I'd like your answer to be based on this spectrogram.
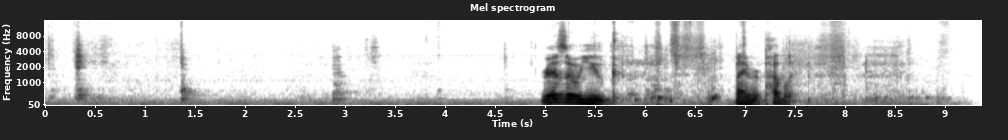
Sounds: inside a small room, Speech

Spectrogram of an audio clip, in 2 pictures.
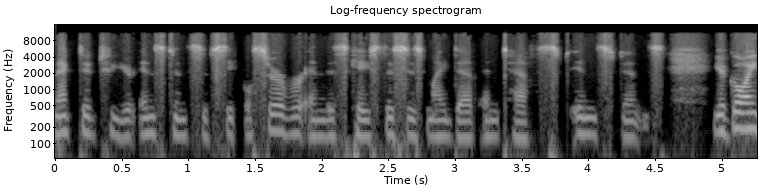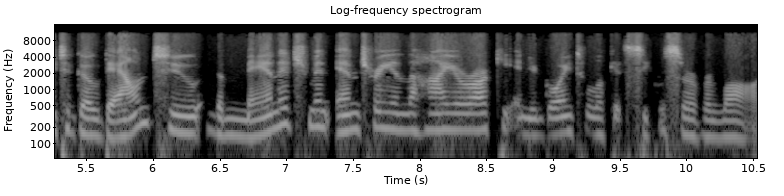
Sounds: Speech

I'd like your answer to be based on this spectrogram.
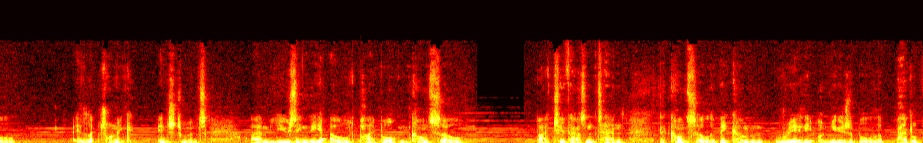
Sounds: Musical instrument, Keyboard (musical), Music, Speech

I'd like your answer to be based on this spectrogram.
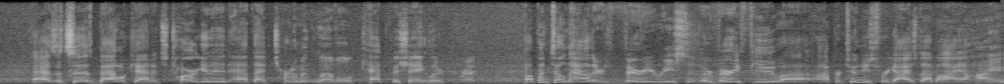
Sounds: Speech

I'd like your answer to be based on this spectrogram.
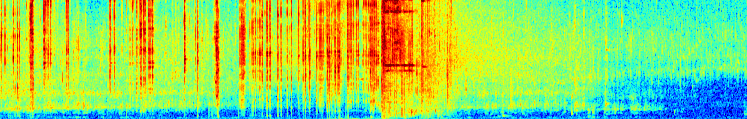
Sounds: Pour, Glass, Water

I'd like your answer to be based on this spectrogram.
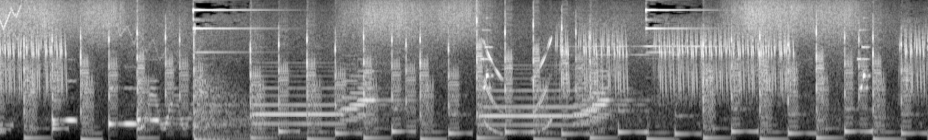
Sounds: Music

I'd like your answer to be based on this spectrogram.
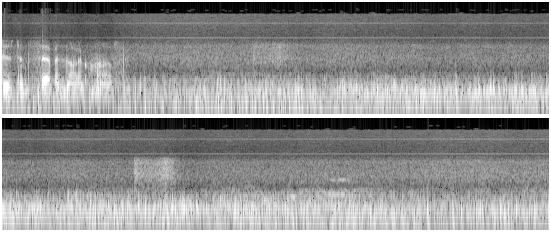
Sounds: Speech

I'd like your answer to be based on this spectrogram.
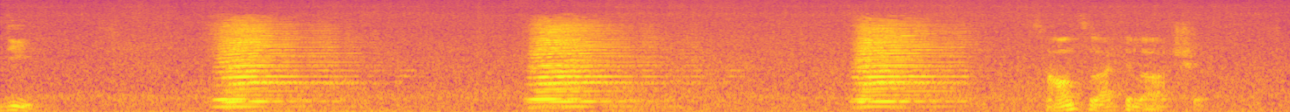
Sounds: Musical instrument, Harmonica, Music, Speech

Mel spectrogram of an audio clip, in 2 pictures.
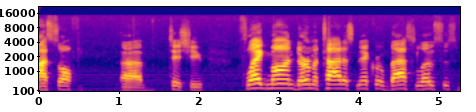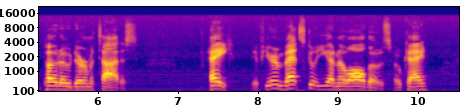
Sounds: Speech

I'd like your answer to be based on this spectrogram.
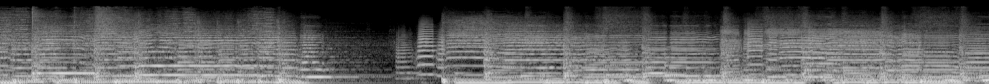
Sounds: Brass instrument, Trombone, Trumpet

